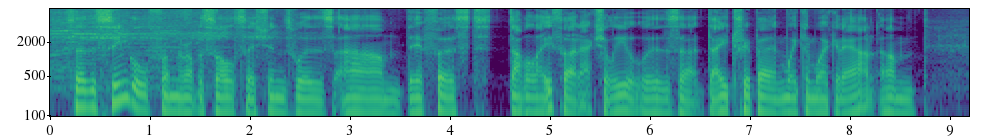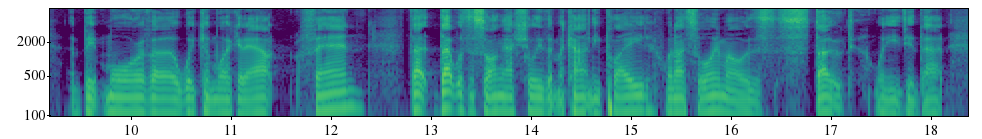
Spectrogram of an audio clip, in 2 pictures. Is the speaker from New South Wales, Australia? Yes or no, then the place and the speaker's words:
yes; Sydney, New South Wales, Australia; I grew up in Sydney, Australia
